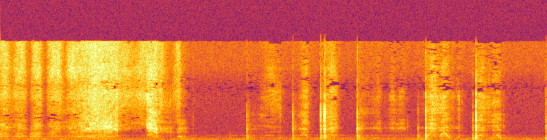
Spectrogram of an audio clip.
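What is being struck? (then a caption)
Small printed cardboard earphone box. Fingertips rub and scratch the front of a small, hollow, printed cardboard earphone box, and a finger scratches near its price sticker while a flat hand rests on it. A steady, bright rubbing hiss is followed by a series of short, dry scratches that stand out from a quiet background.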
